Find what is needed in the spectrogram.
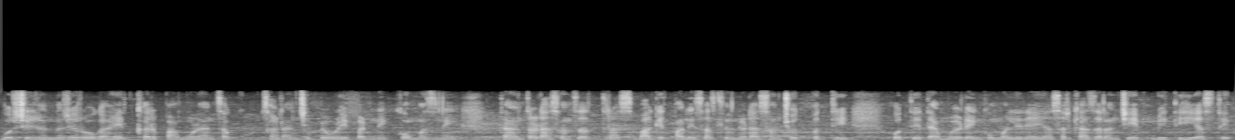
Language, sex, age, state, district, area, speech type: Marathi, female, 18-30, Maharashtra, Kolhapur, urban, spontaneous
